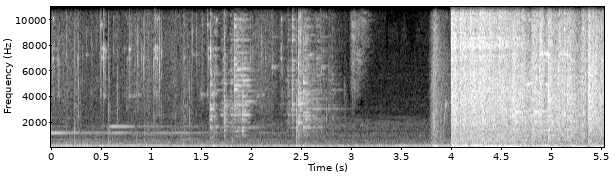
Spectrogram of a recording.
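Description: Magic spells crackle and whoosh in a game.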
